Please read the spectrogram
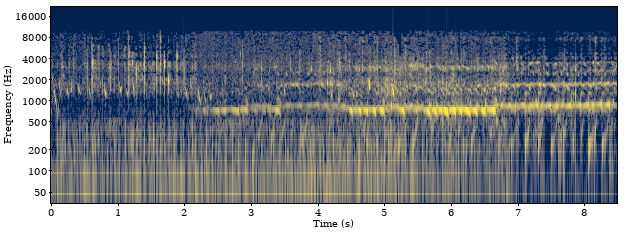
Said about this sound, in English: This clip is from the 2009 opera "You Who Will Emerge from the Flood." The voice that you're hearing in this is actually the underwater, mouth to water singing that we were discussing earlier.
